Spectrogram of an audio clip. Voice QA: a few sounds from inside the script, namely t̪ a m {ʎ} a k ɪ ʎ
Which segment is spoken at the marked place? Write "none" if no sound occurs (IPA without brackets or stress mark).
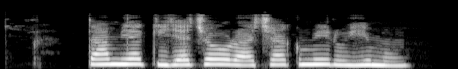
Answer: j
